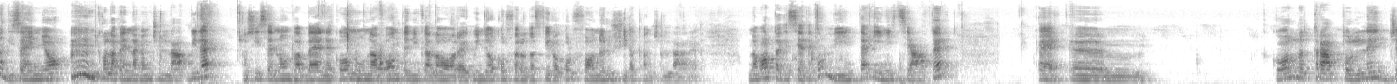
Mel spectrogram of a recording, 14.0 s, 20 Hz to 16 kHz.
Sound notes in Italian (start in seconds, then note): 0.7 schiarire la voce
